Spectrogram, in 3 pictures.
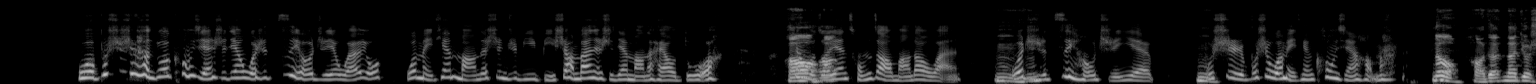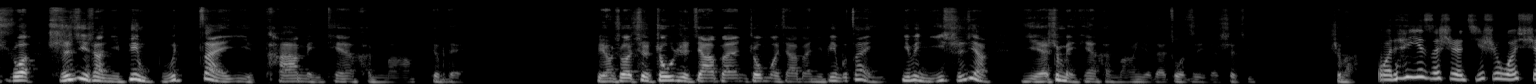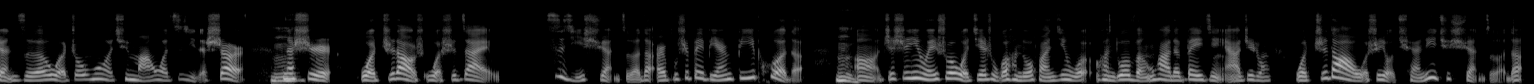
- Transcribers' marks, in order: chuckle; chuckle; other background noise
- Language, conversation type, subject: Chinese, podcast, 混合文化背景对你意味着什么？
